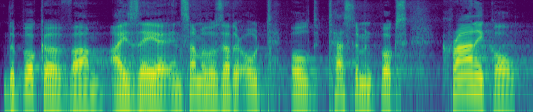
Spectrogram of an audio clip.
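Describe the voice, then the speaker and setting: A man giving a conversational sermon as a preacher, in a measured, explanatory way. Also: fairly high pitch. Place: large church hall. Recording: reverberant hall sound.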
